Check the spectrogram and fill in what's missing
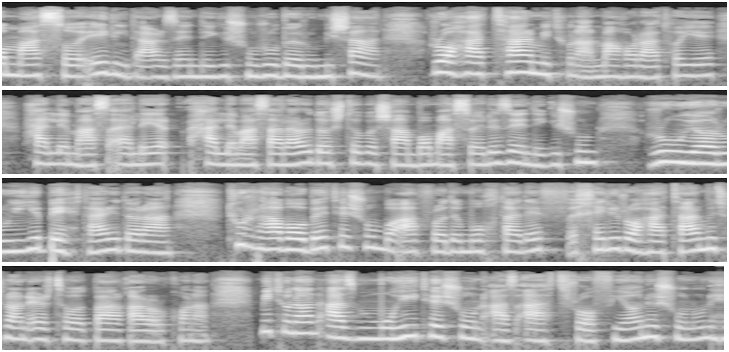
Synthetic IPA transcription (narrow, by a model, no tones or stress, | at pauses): ɒːmæsɒːʔe̞liːd̪æɾze̞nd̪e̞ɟiːʃunruːbe̞ɾuːmiʃænrɒːɦæt̪ʰːæɾmiːt̪ʰunænmæɦɒːɾæt̪hɒːje̞ | hælːemæsæ̰lehælːe̞mæsʔælæɾod̪ɒːʃt̪e̞bɒːʃænbɒːmæsɒːe̞leze̞nd̪e̞ɟiːʃun | ruːjɒːɾuːjije̞be̞ht̪ʰæɾiːd̪ɒːɾænt̪ʰurævɒːbe̞t̪ʰe̞ʃunbɒ̰ːʔæfɾɒːd̪e̞mo̞xt̪ʰæle̞fxejliːɾɒːɦæt̪ʰːæɾmit̪ʰunæne̞ɾt̪ʰe̞bɒːt̪̚bæɾɣæɾɒːɾkʰo̞nænmiːt̪ʰunænæzmo̞hiːt̪ʰe̞ʃunʔæzæt̪ʰɾɒːfijɒːne̞ʃunun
